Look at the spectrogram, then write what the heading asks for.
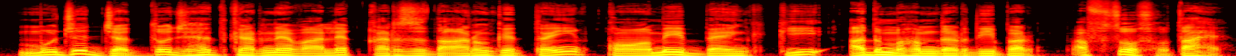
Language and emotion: Urdu, disgusted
